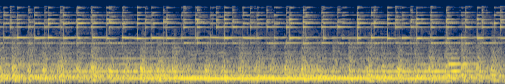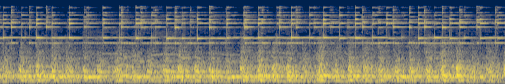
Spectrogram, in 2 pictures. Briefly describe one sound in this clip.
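A small hand bell rings rapidly and steadily.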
